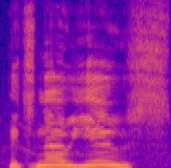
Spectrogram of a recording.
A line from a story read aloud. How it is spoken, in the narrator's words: shouted Sheila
